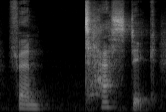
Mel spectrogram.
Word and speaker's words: fantastic: first syllable in robot fantastic fantastic emphasis on the middle syllable their task gets the emphasis helicopter helicopter emphasis on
